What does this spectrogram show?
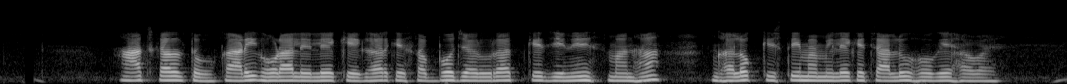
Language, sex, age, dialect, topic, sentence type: Chhattisgarhi, female, 31-35, Eastern, banking, statement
